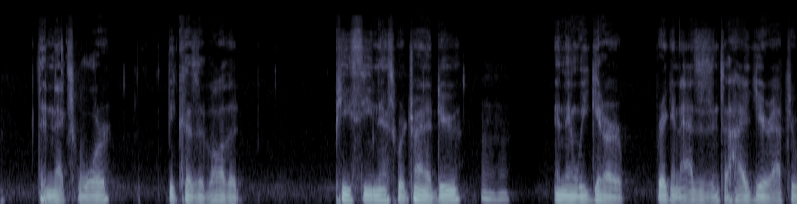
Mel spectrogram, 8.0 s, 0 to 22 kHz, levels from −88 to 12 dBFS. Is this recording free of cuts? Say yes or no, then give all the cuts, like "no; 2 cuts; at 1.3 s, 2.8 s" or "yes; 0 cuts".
yes; 0 cuts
